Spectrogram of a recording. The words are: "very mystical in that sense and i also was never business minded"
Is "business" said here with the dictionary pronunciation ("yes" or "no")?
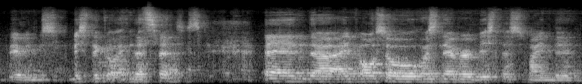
no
